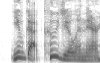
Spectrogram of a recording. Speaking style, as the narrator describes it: said

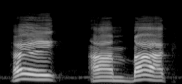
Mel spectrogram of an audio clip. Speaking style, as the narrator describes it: called out

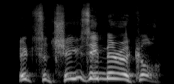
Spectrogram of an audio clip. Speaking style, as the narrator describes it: cried a rabbit

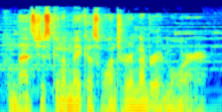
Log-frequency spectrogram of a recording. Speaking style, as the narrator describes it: I said

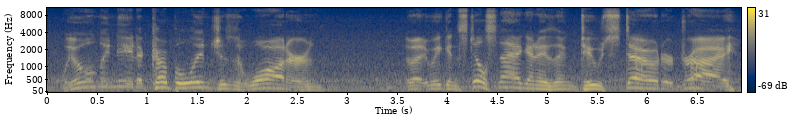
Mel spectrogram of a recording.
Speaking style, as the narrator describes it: Mo called out

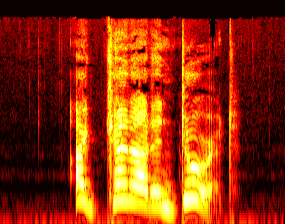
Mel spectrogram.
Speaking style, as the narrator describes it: he cried

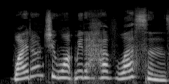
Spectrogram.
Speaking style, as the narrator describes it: I said, close to shouting

